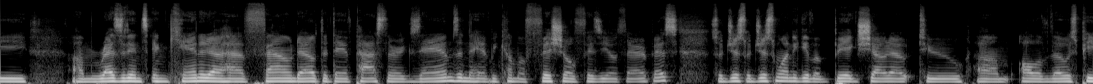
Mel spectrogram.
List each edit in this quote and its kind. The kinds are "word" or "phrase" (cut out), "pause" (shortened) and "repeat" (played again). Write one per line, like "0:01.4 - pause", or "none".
0:04.9 - word
0:07.5 - repeat
0:09.7 - pause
